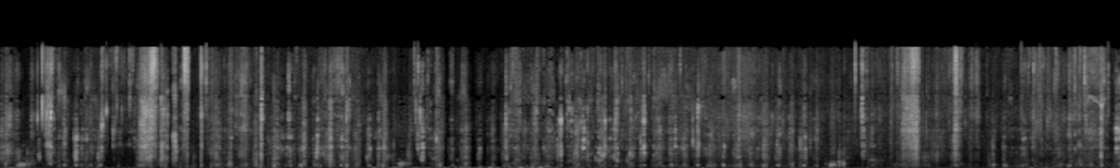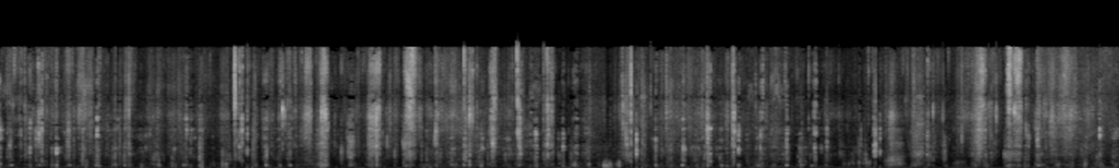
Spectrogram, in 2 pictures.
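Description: Close-miked eating: steady chewing and crunching, with bites into a fried chicken burger making a dense run of crisp clicks.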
